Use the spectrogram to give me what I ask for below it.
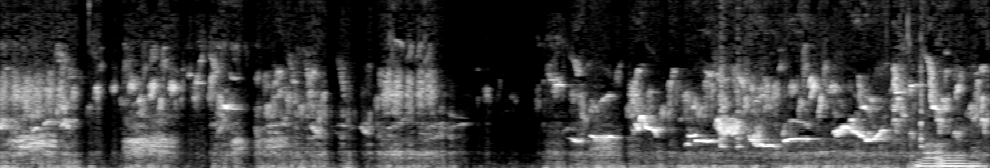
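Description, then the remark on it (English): Birds sing and chirp continuously outdoors on a windy day, a busy overlapping chorus of high, bright trills and tweets with a brief lull midway, over a steady low rustle of background noise. “And the birds, their song is the strongest sound at the minute.”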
